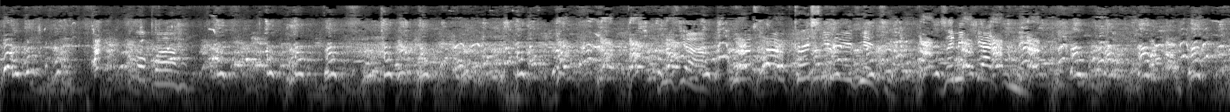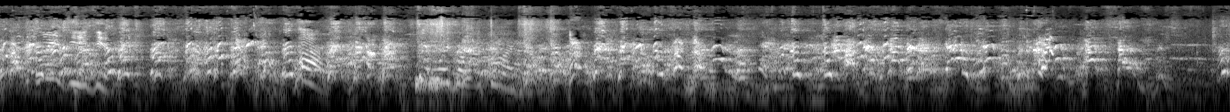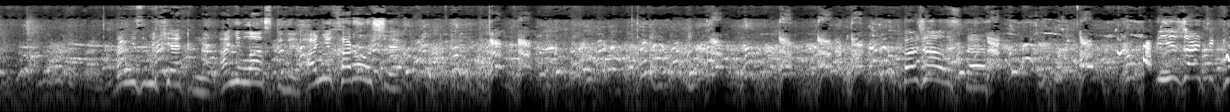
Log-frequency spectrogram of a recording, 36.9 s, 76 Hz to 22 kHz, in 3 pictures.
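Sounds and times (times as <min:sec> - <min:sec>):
puppies yipping and whining: 0:00.0 - 0:36.9.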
